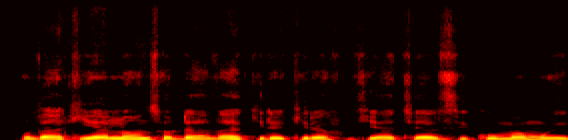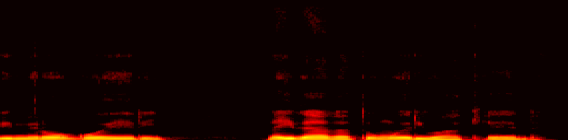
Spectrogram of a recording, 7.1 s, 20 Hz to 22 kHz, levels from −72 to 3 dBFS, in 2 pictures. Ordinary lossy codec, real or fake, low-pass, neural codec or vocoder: none; fake; none; vocoder, 44.1 kHz, 128 mel bands, Pupu-Vocoder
